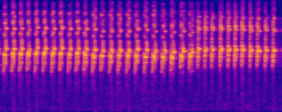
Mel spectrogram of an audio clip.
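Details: A lovebird's konslet song, a fast, regular series of sharp, shrill chirps, around four per second, holding an even high pitch throughout. Used as a recording to coax silent lovebirds and young birds into singing.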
